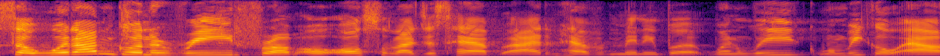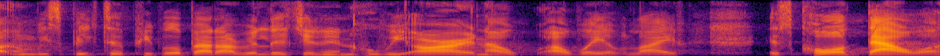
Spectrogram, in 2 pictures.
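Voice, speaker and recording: A woman speaks with a slight New York accent, lively intonation, and big swings in loudness. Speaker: guest speaker. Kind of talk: interfaith talk. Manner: fast.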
